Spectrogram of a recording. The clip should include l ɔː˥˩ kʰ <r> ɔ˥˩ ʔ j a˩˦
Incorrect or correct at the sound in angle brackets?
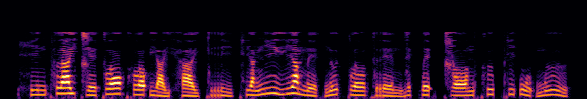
incorrect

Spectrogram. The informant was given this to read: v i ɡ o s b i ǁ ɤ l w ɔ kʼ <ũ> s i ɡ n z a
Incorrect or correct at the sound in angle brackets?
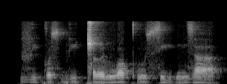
incorrect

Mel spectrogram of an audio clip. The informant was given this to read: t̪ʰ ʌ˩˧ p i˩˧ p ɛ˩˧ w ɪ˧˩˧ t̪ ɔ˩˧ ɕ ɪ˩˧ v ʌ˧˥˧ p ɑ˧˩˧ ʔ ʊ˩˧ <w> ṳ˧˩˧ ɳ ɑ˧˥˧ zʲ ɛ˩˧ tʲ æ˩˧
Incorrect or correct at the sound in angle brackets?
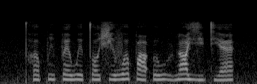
correct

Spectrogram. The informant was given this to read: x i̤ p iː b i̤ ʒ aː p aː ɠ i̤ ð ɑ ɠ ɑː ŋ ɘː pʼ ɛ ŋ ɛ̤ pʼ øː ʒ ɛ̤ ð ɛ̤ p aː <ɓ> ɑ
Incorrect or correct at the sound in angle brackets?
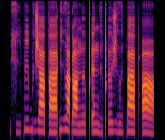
incorrect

